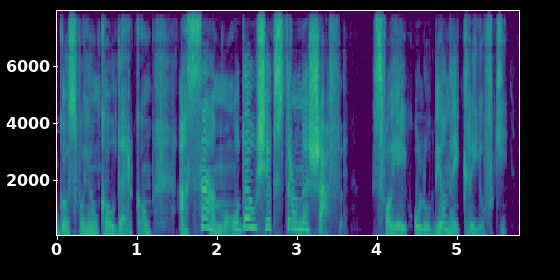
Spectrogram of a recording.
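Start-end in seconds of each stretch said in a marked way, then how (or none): none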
